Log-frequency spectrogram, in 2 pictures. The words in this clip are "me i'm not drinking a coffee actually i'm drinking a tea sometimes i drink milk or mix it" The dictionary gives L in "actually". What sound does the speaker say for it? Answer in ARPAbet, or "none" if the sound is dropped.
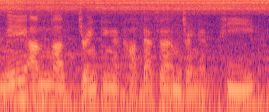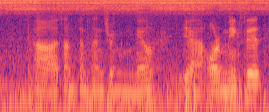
none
